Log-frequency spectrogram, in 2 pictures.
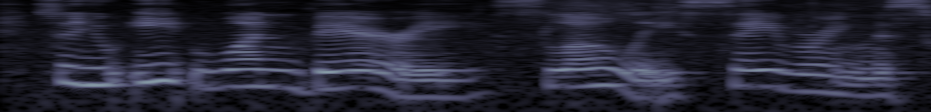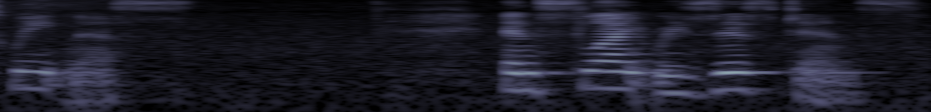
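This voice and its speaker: Female book reader for grownups: creaky, slow delivery, expressive and emphatic. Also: medium pitch, poor audio. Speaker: reader of a book aloud for adults.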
